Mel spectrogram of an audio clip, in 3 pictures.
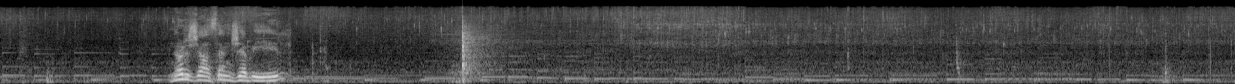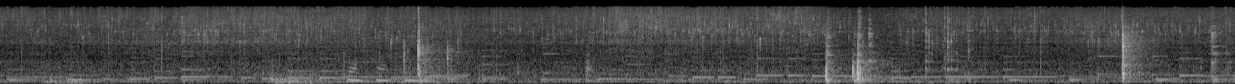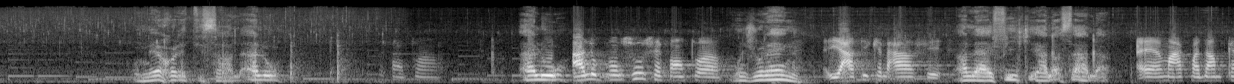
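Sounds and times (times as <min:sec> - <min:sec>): chicken sizzling in a pan: 0:00.0 - 0:29.4
sharp knocks in pan: 0:04.5 - 0:05.1, 0:16.4 - 0:17.0, 0:20.6 - 0:22.0, 0:23.5 - 0:24.7, 0:27.6 - 0:28.3.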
